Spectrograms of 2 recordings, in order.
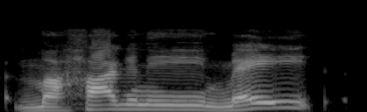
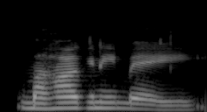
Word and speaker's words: Mahogany Made: Mahogany Made, correct? – Mahogany Made, yes.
